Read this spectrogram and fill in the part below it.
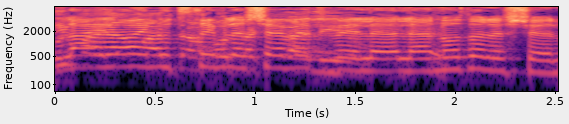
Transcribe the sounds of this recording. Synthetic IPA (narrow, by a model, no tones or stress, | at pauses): lajloajinut͡sχimlaʃe̞vet̪veleleano̞talaʃeːl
